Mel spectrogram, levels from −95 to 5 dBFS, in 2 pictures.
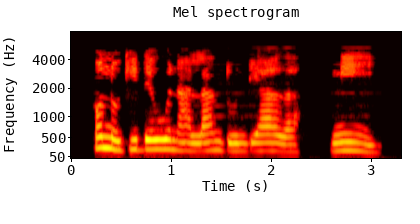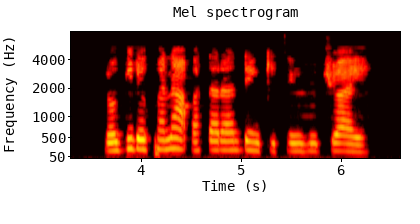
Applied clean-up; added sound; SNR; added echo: neural mask model DeepFilterNet 3.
